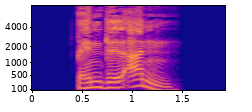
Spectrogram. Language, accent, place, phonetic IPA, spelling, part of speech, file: German, Germany, Berlin, [ˌbɛndl̩ ˈan], bändel an, verb, De-bändel an.ogg
- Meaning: inflection of anbändeln: 1. first-person singular present 2. singular imperative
